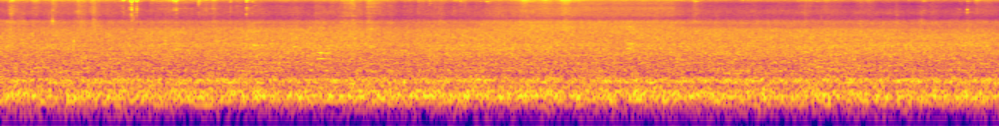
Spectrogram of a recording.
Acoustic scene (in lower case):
subway station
